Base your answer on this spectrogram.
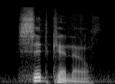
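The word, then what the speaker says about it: Tsidkenu: The Jehovah, how do you pronounce it again? Sidkenu. Thank you.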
